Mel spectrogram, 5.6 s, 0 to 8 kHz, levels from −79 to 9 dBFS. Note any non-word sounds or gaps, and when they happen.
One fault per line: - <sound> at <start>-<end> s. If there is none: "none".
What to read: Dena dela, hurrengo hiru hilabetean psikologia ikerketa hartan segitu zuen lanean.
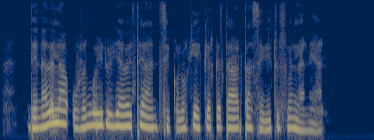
none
